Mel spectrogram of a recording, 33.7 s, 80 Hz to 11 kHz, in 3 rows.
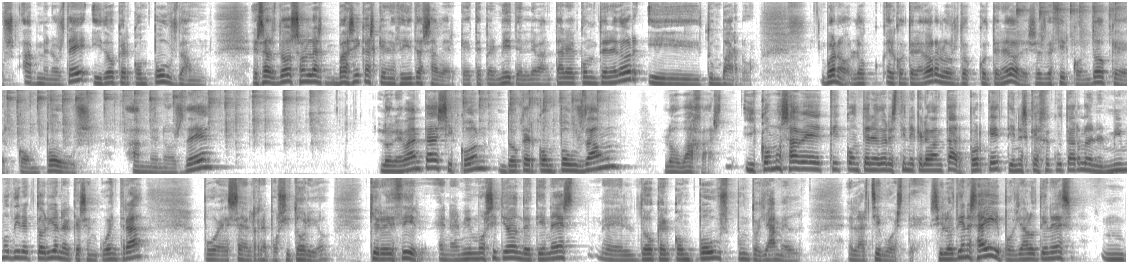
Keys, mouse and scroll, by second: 9.9-14.3 typing, 15.6-17.6 typing.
